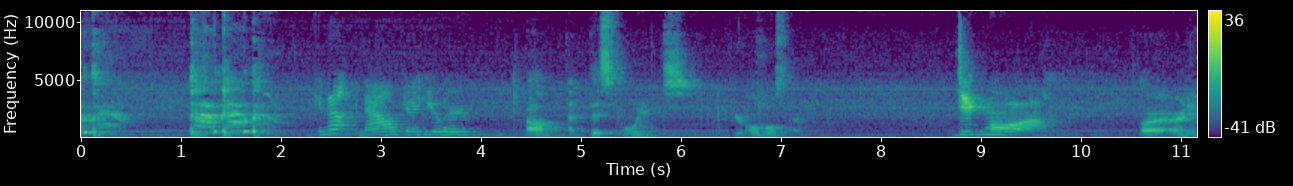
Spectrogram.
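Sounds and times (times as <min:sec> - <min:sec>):
person coughing harshly: 0:00.0 - 0:00.5, 0:01.1 - 0:02.1
speech: 0:02.8 - 0:07.3, 0:08.8 - 0:09.8, 0:10.6 - 0:11.1.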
